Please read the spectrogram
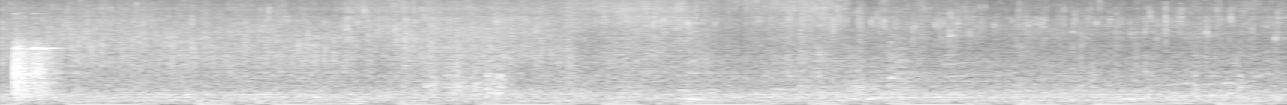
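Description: Butter sauce with coconut cream and garlic sizzling steadily in a small saucepan on a gas burner as it cooks down, stirred with a silicone spoon. A short knock right at the start.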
